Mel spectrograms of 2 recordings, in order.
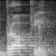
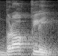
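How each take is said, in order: No difference in how they are said.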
